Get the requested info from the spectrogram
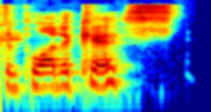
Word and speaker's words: Diplodocus: And he was like, it's Diplodocus. And I was like, I love you, but it's not. Okay. It's actually pronounced Diplodocus.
